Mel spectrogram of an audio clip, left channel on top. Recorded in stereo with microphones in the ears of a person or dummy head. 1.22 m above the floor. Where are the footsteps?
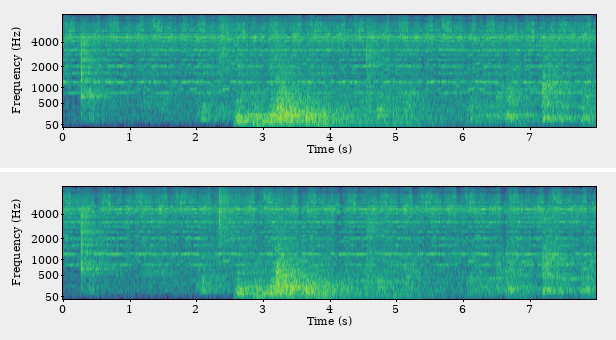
5° left (ahead or behind), 1.5 m; by 3.5 s 55° right (ahead or behind), 2 m.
